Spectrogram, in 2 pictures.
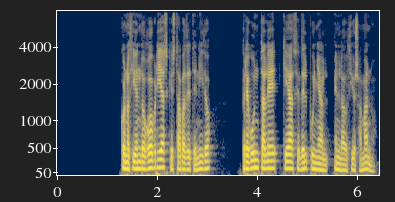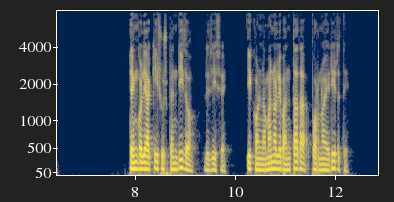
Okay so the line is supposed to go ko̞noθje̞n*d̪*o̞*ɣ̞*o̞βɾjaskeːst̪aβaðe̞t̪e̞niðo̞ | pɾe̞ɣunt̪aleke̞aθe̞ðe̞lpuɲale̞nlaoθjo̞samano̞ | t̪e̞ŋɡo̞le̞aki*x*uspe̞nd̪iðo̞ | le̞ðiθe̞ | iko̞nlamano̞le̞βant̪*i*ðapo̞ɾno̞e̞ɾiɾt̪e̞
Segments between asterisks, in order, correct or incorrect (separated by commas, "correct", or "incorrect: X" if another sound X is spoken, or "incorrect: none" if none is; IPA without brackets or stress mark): correct, correct, incorrect: s, incorrect: a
